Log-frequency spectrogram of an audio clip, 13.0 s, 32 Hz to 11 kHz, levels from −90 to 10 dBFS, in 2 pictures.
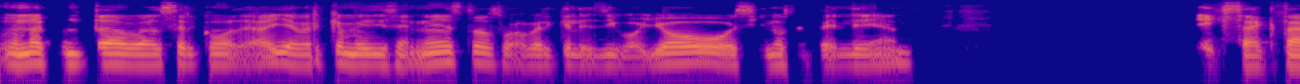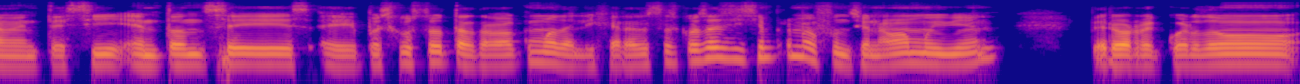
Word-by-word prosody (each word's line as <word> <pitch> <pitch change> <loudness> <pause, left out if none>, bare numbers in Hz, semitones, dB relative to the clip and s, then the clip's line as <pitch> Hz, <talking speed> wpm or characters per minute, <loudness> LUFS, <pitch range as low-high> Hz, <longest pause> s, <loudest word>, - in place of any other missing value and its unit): una 140 +1 +3
junta, 135 0 +2
va 130 0 0
a - - -6
ser 130 +1 -1
como 135 - -4
de: - - -9
"Ay, - - 0
a 135 - -1
ver 130 - -6
qué 145 - -4
me 130 - 0
dicen 130 +1 -6
estos, 145 -1 -3
o - - -8
a - - -11
ver 120 -1 -7
qué 130 - -6
les 120 -1 -10
digo 110 -3 -9
yo, 140 +1 0
o - - +1
si - - -6
no 125 - -5
se - - -18
pelean". 125 +4 -7 1.4
Exactamente, 115 -1 0
sí. 125 +2 0
Entonces, 130 +1 +3
eh, 115 -3 -2
pues - - -2
justo 150 +2 0
trataba 120 0 +2
como 150 -1 +1
de - - +2
aligerar 120 +1 -3
esas 145 +4 -5
cosas, 195 +6 +3
y 190 - -4
siempre 205 +5 -4
me 200 -5 +1
funcionaba 130 -1 +1
muy 135 -2 +2
bien, 140 +10 -1 0.4
pero 125 0 +6
recuerdo 130 +3 +3
130 Hz, 210 wpm, -26 LUFS, 125-140 Hz, 1.4 s, pero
